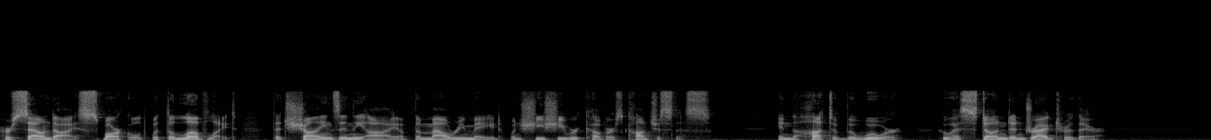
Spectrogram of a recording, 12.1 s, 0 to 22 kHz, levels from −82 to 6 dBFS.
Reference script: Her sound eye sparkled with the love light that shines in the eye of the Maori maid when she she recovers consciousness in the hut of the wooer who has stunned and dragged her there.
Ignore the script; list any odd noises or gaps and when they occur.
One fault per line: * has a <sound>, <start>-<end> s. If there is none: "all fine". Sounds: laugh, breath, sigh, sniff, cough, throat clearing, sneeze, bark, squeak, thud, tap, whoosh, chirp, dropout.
all fine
